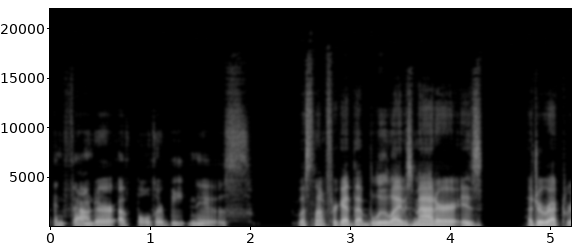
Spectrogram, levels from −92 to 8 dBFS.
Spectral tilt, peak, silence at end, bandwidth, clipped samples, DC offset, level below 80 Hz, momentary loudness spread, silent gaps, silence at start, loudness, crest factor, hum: -5.5 dB/octave; -6 dBFS; 0 s; 16 kHz; under 0.1%; under 0.1%; -66 dBFS; 13 LU; none; 0.05 s; -25 LUFS; 20 dB; none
